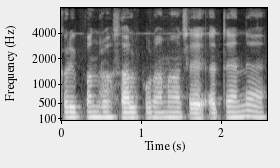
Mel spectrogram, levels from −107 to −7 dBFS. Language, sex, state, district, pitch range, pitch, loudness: Maithili, male, Bihar, Purnia, 130-135 Hz, 135 Hz, -19 LUFS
